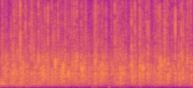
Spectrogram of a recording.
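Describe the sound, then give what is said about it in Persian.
Audience clapping along during a recited religious song, a steady, dense patter of many hands without a break. “حالا اونی که خوب دست زد برای اون دوتا بندی که من خوندم علال حساب یه صلوات بلند کرد.”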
